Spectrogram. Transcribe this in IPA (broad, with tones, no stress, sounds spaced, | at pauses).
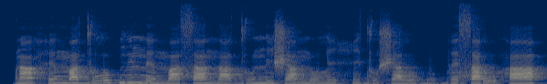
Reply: ɾ ã˨ h e˨˦ m a˧ d u˧ l u˦ b ĩ˦ n e˦˨ m a˨ s a˧ n a˨ d u˨˦ n i˧ ʃ a˨ n u˧ l i˧ h i˦ d u˧ ʃ a˨ l u˧ b u˧ b e˦ s a˦ ɾ u˦ h a˦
